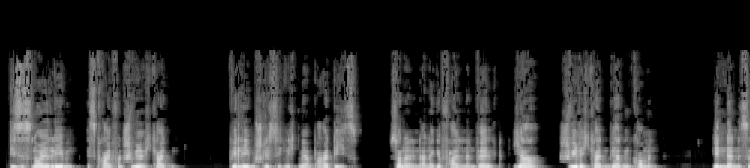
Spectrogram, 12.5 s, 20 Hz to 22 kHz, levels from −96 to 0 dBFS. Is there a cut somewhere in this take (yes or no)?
yes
